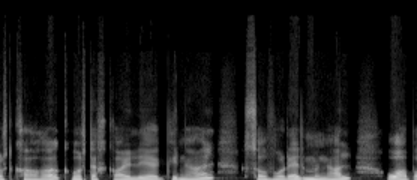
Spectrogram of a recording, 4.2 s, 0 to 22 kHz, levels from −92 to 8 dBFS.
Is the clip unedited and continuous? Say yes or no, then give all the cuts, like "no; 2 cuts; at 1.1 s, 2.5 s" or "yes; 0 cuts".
yes; 0 cuts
